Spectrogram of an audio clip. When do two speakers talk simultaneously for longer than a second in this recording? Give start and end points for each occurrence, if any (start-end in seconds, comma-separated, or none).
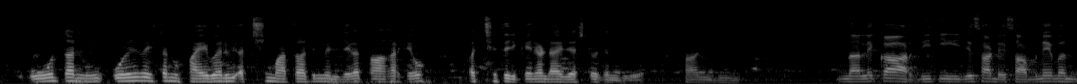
none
